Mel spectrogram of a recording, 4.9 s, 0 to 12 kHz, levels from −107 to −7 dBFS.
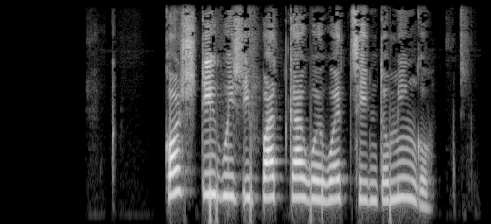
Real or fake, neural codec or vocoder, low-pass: real; none; 10.8 kHz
